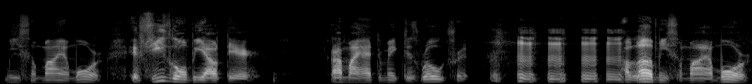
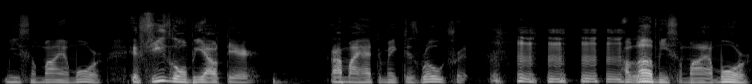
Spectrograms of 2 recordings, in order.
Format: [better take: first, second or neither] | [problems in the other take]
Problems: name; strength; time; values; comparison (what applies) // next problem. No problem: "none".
second | thin; very; fading below 350 Hz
